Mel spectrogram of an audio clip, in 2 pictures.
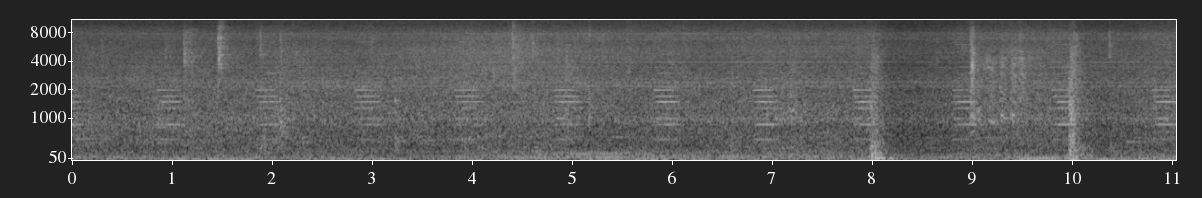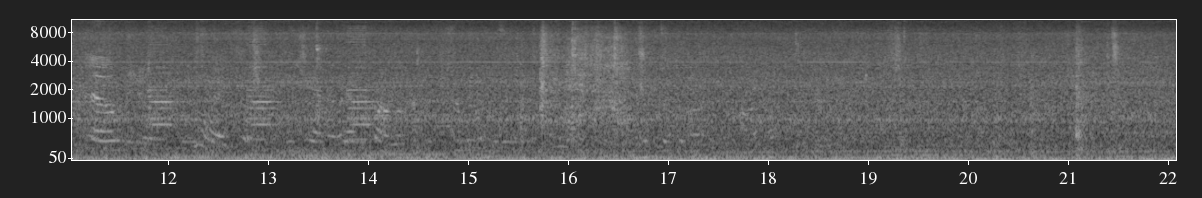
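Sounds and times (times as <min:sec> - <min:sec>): car idling: 0:00.0 - 0:22.0.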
